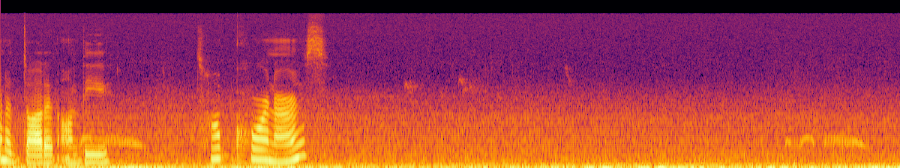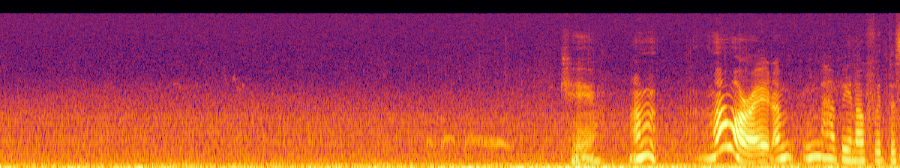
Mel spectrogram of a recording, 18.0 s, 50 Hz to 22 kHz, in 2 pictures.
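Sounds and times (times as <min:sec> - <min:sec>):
faint wavering bird calls: 0:00.0 - 0:05.9, 0:07.7 - 0:18.0
low outdoor rumble: 0:00.0 - 0:18.0.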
